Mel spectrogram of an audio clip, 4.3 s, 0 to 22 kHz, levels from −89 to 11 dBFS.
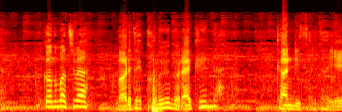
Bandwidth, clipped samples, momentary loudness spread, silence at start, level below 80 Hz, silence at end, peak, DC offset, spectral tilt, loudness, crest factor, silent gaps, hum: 14.5 kHz; 0.2%; 14 LU; 0 s; -28 dBFS; 0 s; 0 dBFS; under 0.1%; -5 dB/octave; -13 LUFS; 14 dB; none; none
